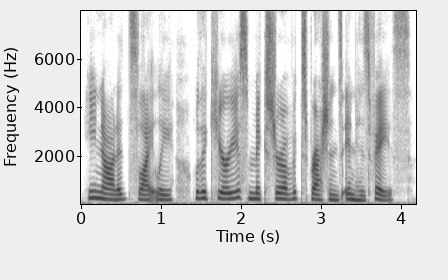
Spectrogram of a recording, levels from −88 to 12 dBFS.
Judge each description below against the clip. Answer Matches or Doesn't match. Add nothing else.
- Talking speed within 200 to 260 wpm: Doesn't match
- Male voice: Doesn't match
